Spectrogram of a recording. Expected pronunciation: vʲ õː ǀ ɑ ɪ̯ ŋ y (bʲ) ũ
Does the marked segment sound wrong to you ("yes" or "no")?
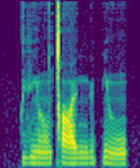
yes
